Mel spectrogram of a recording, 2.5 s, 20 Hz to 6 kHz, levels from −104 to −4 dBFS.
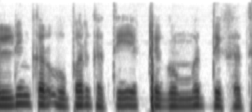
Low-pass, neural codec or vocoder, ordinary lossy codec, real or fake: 5.4 kHz; none; none; real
